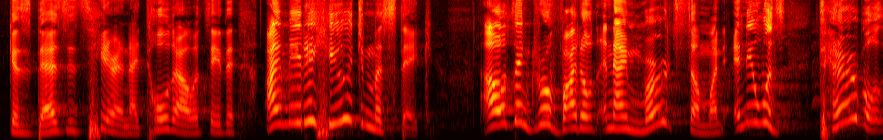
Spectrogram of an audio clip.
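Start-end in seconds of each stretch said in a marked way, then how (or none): 2.6-8.8 much higher, louder, dramatic confession; excited confession. Real, not acted. Pastor confesses a work mistake to the congregation, higher and louder. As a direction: blurt out the disaster with mock alarm.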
